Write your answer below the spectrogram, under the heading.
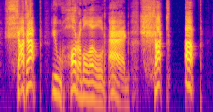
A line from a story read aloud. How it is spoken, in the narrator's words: he roared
